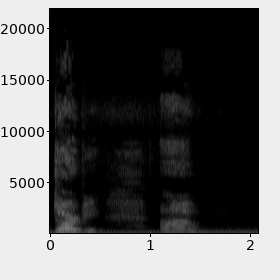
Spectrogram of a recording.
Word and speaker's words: Derby: They started in Derby, which is spelled Derby, Derby in England. They call it Derby.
